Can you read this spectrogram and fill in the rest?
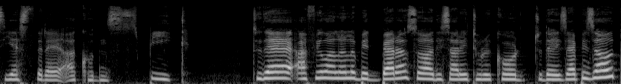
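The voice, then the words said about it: Hoarse, nearly lost voice. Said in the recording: “I sound a bit different... I came down with a cold over the weekend and guess what? I lost my voice... I know I sound a bit scary... My voice is not as it is normally.”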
